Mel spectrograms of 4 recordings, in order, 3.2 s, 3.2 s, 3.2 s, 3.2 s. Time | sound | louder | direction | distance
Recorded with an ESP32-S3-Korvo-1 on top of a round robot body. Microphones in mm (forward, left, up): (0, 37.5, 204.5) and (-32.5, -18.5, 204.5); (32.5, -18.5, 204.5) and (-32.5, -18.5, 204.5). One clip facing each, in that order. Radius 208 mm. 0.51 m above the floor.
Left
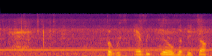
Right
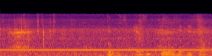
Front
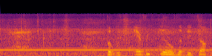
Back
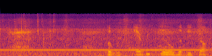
1.6 | a man speaking | left 10 dB, front 3 dB | 75° left | 0.8 m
